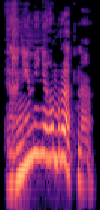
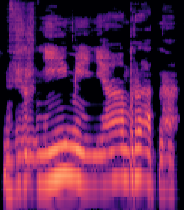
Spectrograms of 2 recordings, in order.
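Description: First: High, loud plea with a fall on меня; desperate plea. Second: Slow, steady верни меня обратно with weight on верни; calm insistence. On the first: Girl begging the imp, loudly desperate. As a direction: cry out верни меня обратно hard. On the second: Girl repeating her demand to the imp, calmly insistent. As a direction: state it slow and firm. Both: Acted.

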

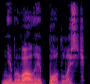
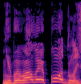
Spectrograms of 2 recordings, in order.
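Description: First: Low, slow, appalled remark; held-in outrage, pitched down; low indignation. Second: High, loud cry of indignation; loud acted outrage, pitch leaping up; outraged shout. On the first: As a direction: say it slowly under a cloud of disgust. First, stunned take before the shout. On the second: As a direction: shout it out, scandalised. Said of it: "закричал нотариус". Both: A narrator's reading.

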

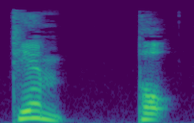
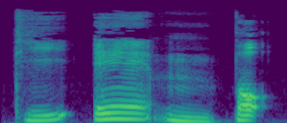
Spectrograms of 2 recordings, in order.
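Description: First: ティエンポ in two beats, tiem-po. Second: ティエンポ split into four slow beats, ti-e-n-po; four separate beats. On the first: Teacher models correct Spanish timing, ティエンポ in two beats. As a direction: glide "ie" into one syllable in ティエンポ: tiem, po. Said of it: "二拍で発音しましょう". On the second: Teacher warns learners about timing, ティエンポ chopped into four beats. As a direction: say ティエンポ wrongly as four even, drawn-out beats. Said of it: "四拍にならないように". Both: Shown as a demonstration.

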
